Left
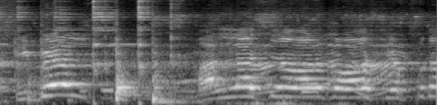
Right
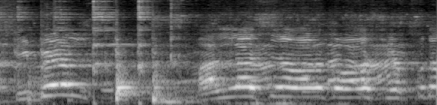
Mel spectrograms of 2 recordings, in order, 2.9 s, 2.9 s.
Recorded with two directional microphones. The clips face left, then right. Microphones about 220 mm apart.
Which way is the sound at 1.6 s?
5° left (ahead or behind).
